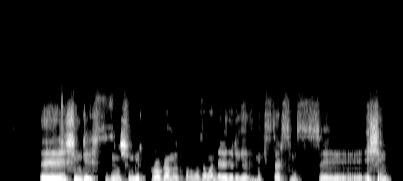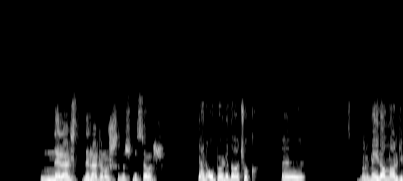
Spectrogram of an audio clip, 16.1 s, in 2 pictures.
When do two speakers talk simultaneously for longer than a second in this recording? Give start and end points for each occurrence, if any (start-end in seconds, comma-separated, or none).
none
